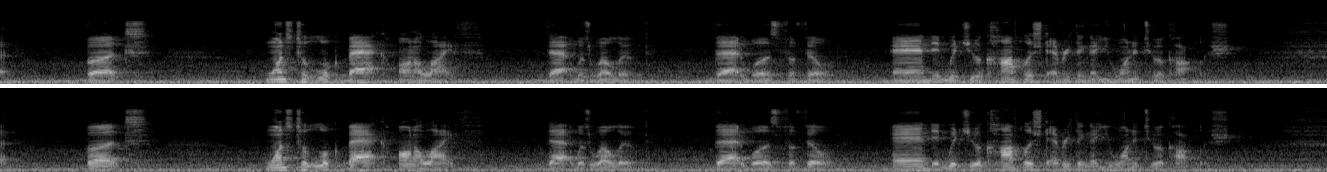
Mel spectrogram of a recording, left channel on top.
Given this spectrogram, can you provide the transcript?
but wants to look back on a life that was well lived, that was fulfilled, and in which you accomplished everything that you wanted to accomplish.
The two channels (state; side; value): normal; both; correlation 0.49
